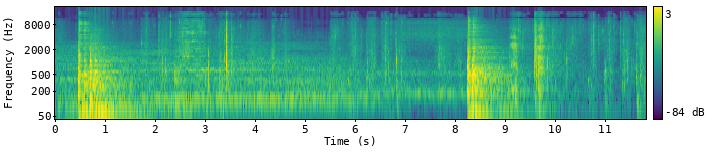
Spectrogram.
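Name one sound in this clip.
Footsteps thud and clatter across loose wooden planks.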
